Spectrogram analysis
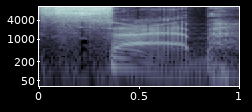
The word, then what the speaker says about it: Sab: He likes to be called Sab, S-A-B.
